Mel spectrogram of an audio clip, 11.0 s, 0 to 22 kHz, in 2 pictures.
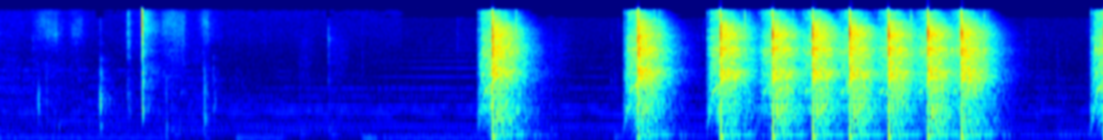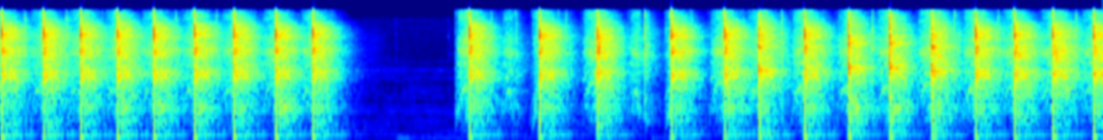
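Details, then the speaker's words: Delta Armory AR15 Bravo airsoft AEG on an 11.1 V battery firing 0.25 g BBs: rapid full-auto bursts of sharp ringing cracks; loud, whiny gearbox noise amplified by the front muzzle amplifier. "Donc, cette Bravo est très bruyante en raison de cet amplificateur, vous n'entendez pas seulement les cris aigus, mais vous entendez clairement qu'il y a un amplificateur ici à l'avant"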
